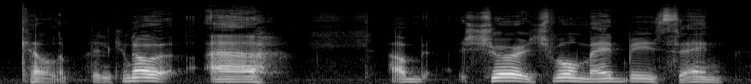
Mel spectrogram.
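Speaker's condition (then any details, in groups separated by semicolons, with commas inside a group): Friedreich's ataxia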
